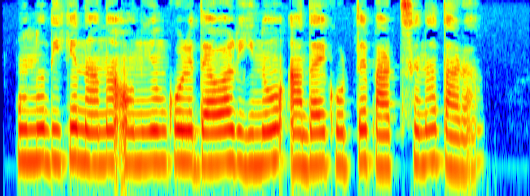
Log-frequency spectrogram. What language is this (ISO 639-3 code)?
ben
